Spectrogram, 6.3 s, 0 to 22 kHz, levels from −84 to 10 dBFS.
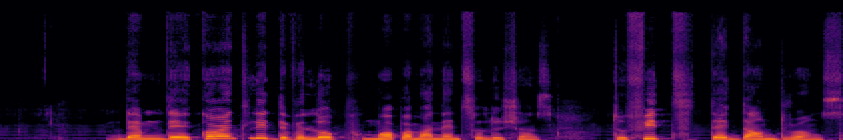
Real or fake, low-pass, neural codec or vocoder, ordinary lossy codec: fake; none; autoencoder, 48 kHz, 128 numbers a frame, DAC-VAE, trained on Japanese speech; none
